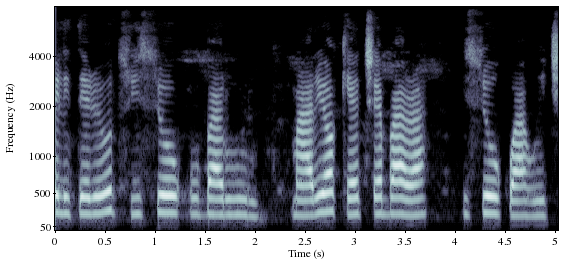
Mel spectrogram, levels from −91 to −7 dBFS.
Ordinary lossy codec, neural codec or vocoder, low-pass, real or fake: none; none; none; real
